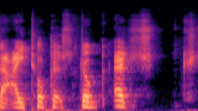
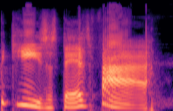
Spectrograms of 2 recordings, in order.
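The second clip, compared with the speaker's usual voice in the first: poor fake Mexican accent. Asked for their best one, trying an accent: bad Mexican accent. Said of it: "Do a Mexican like what".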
